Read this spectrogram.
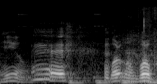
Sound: his cheery voice trembles

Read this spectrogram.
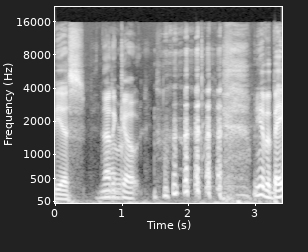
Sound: both laughing

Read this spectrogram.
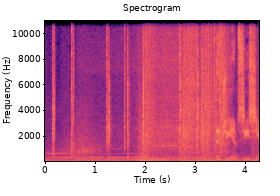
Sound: hand clapping the song

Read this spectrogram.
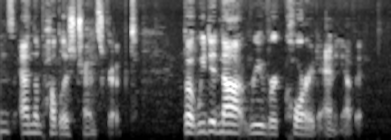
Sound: none

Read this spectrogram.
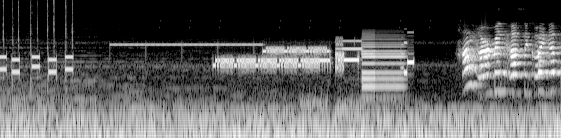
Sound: dial-up modem connecting; boop boop boop

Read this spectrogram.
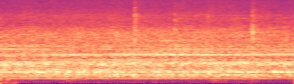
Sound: deep humming

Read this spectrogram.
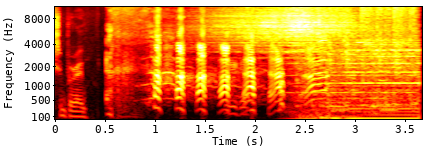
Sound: laughter

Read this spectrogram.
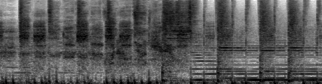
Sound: whispers

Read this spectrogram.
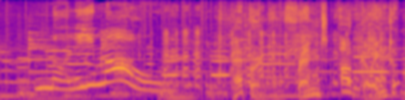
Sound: giggling

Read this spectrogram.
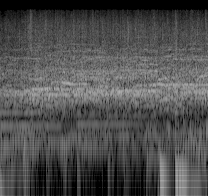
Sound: crowd cheering

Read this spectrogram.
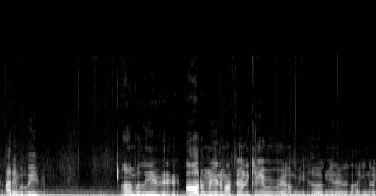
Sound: sniffling

